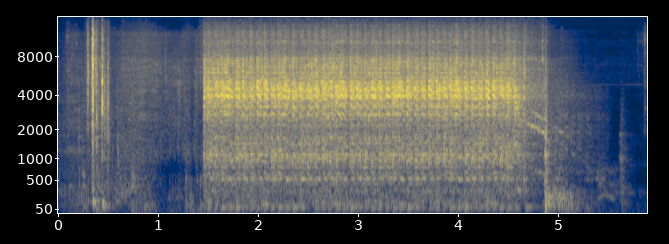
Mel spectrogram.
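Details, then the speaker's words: Foxbody Mustang project car, newly swapped drivetrain, on its first start after fixing a no-power fuel pump connector: engine fires, runs a few ragged seconds, then a sharp pop backfire as it dies; owner thinks it is very low on fuel. "It's got fuel. Whew. Little backfire. I think it is very, very low on fuel."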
